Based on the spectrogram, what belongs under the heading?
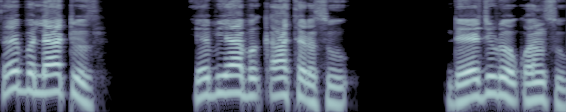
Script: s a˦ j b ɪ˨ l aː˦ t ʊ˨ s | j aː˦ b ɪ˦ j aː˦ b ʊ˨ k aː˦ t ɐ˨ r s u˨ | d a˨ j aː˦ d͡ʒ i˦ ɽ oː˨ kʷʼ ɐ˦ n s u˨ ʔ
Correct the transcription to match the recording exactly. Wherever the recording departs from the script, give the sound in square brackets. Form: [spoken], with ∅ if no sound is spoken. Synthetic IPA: s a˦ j b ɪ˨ l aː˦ t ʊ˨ s | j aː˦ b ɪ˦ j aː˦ b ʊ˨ [kʼ] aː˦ t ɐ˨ r s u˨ | d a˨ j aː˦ d͡ʒ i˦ ɽ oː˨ kʷʼ ɐ˦ n s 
